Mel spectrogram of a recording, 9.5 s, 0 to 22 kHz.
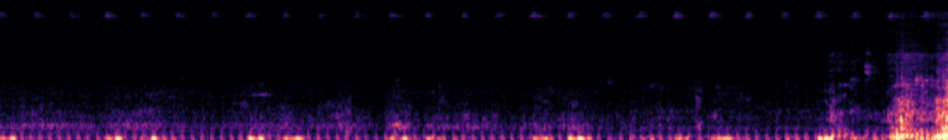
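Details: Honda Wave 110i idling evenly with a soft low putter and no top-end tapping, after replacing the broken 6904 camshaft bearing and the 90-link timing chain to cure a loud noise.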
